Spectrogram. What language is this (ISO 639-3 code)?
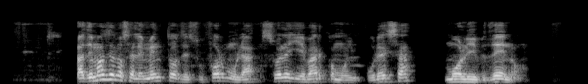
spa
